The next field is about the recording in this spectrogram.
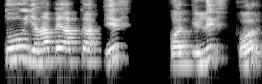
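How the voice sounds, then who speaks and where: A young male programming tutor talks slowly in a high voice during a screen-recorded lesson. He explains each step, mixes in English terms, and repeats "thik hai" often.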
